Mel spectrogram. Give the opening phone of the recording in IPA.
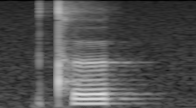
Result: tʰ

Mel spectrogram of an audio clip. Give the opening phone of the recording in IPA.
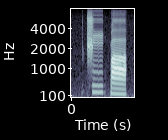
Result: t͡ʃ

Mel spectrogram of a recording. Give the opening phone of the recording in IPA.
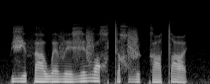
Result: vʲ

